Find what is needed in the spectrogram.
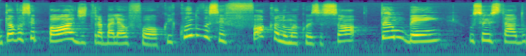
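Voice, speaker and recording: A woman speaks at a moderate pace. Her voice sits at a high pitch. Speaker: meditation mentor and therapist. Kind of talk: interview.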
